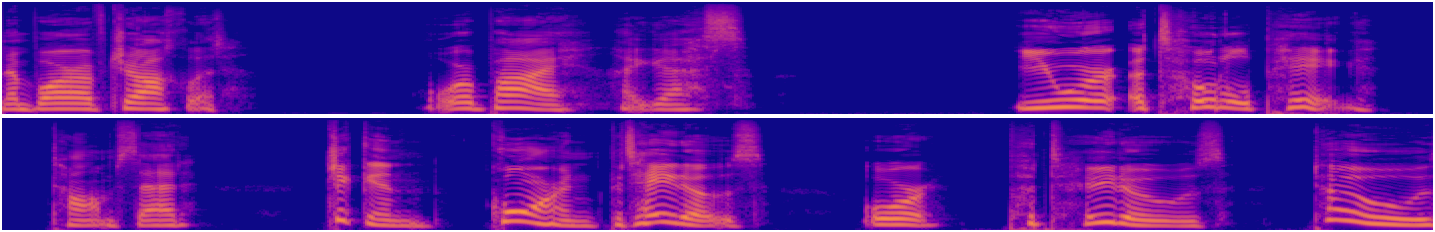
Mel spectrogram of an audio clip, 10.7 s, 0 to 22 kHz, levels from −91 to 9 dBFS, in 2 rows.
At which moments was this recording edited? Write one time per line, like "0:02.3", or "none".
0:09.0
